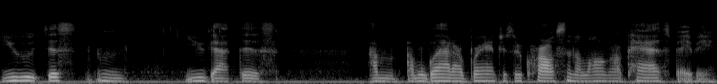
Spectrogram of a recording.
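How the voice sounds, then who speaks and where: Her speech comes out very slowly. This woman speaks in a whisper. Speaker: spiritual podcast host. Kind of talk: casual spiritual monologue. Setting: at home early morning. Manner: whispering; animated.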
